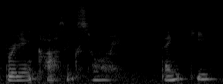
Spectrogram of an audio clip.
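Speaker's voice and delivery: soft, quick whisper; whispered goodbye. Real, not acted. Teacher whispering goodbye to children. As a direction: whisper goodnight.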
